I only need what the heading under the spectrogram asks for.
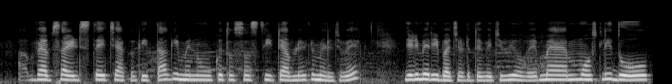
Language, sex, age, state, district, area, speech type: Punjabi, female, 30-45, Punjab, Ludhiana, urban, spontaneous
